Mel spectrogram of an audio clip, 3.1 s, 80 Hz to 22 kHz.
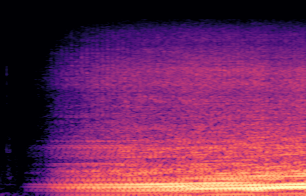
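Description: Warmed-up Ford 460 V8 engine starting and running on an engine dyno with E3 spark plugs, swelling from silence into a steady, loud rumbling idle within the first half second.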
